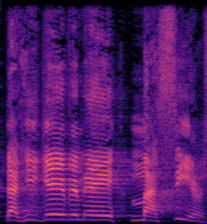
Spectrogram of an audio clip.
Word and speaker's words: maaser: The word is spelled M-A-A-S-E-R. That's the Hebrew word for it, Masir. M-A-A-S-E-R.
